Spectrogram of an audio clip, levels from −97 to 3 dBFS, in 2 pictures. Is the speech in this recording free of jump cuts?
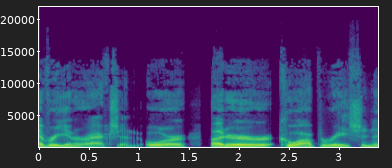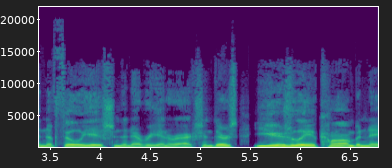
no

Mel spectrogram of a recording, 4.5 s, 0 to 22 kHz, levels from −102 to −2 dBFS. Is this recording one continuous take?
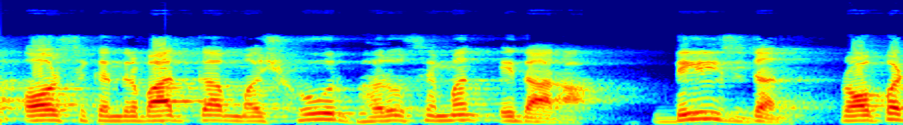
yes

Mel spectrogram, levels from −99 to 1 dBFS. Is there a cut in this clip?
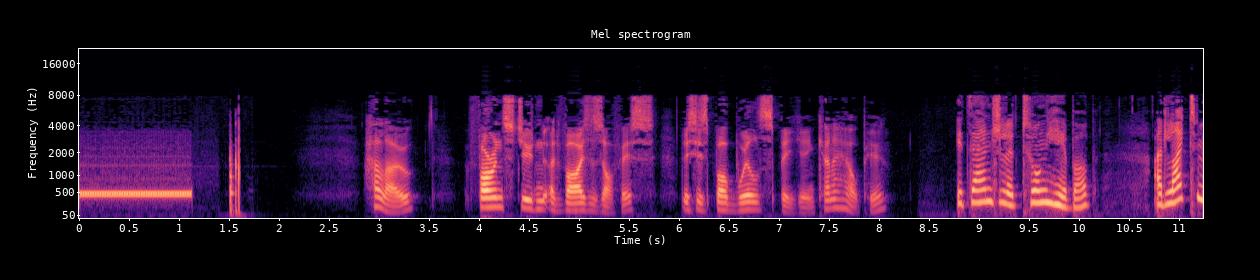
yes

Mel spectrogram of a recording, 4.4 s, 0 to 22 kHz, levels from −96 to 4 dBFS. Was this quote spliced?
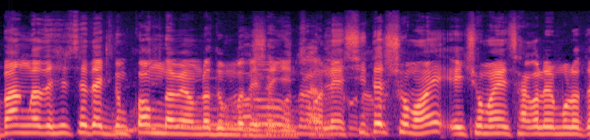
yes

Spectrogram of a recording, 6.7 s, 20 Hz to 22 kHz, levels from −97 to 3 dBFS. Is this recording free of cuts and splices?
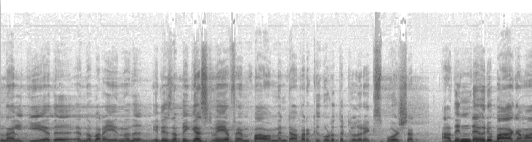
no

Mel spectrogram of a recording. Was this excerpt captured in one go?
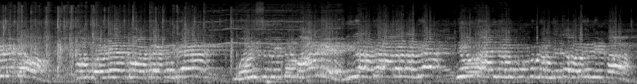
yes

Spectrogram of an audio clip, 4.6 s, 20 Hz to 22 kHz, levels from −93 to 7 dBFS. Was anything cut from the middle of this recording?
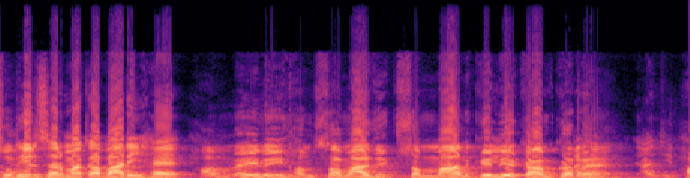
no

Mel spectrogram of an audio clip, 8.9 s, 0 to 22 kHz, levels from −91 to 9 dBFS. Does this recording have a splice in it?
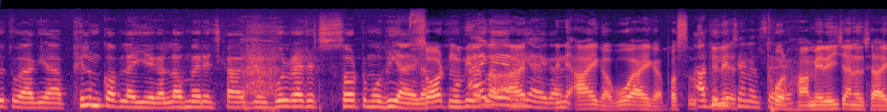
no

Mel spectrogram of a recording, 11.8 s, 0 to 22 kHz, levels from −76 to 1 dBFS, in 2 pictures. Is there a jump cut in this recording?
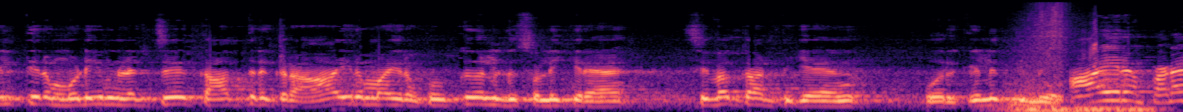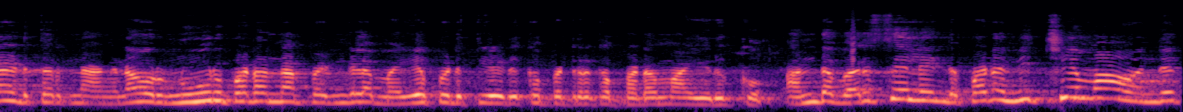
yes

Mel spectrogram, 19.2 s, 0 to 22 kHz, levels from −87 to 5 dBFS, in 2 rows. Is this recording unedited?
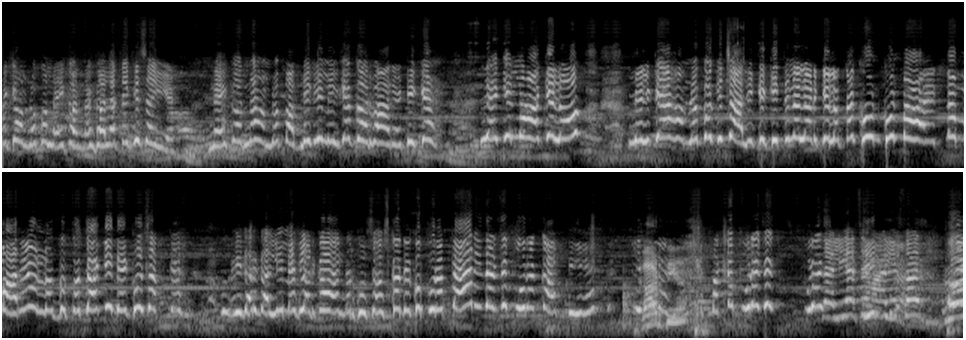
yes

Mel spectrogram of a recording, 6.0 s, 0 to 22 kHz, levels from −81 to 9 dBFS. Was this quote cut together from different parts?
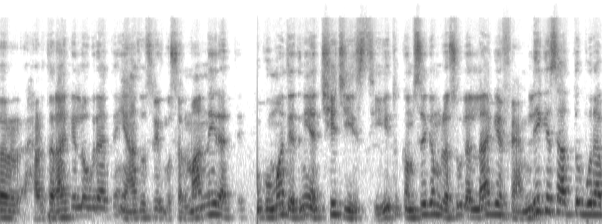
yes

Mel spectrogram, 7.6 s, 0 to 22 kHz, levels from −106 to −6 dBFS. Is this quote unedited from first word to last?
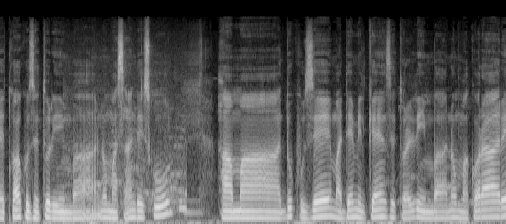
yes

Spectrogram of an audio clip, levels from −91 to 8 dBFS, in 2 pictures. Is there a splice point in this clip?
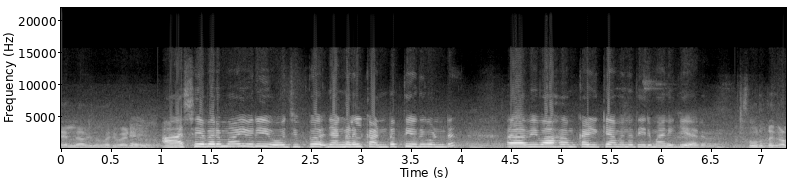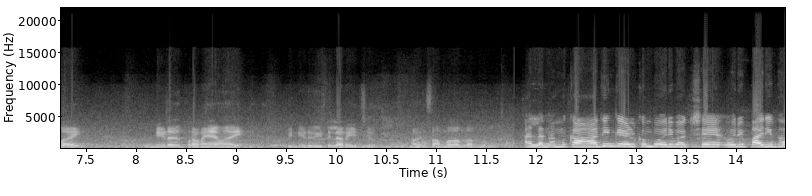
yes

